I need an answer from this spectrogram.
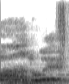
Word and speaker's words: aloe: un guendi di raffinato Aloe o di semplice Aloe in quest'ultimo caso vince la prima versione si dice aloe con l'accento sulla Ma non è questo il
